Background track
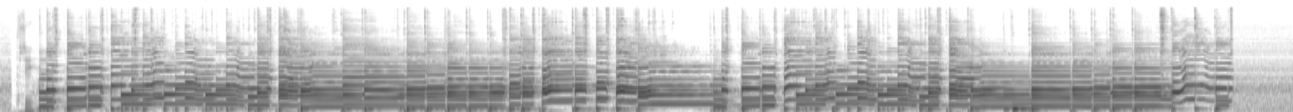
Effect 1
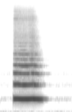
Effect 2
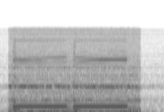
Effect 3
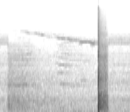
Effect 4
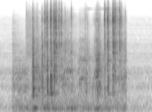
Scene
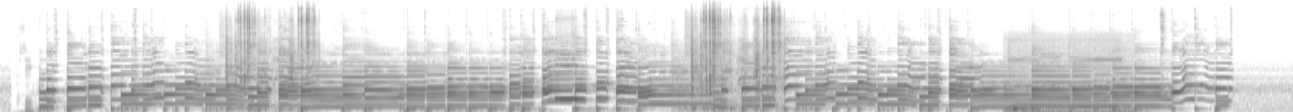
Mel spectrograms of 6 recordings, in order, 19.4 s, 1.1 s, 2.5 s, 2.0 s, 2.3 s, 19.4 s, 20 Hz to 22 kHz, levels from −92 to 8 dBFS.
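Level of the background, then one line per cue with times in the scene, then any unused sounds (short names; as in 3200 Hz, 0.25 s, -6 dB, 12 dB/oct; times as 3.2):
background track -12.5 dB
2.9 add 4 -17.5 dB
8.12 add 1 -10 dB + Butterworth band-stop 1100 Hz, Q 0.65
9.88 add 4 -13 dB
14.92 add 2 -18 dB + CVSD 32 kbps
not used: 3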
